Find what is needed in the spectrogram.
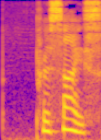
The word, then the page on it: precise: American English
